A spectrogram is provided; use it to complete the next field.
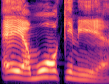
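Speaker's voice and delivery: loud Brooklyn-accented goblin voice. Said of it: "I always get into the voice".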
